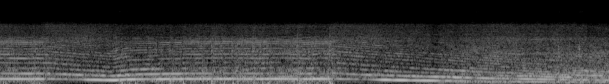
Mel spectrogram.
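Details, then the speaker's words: Two-stroke moped (2021 build, self-cast cylinder, 20 hp goal) run with fuel line shut to test if too rich: revs a bit better but rough, uneven note with stumbles near the top; misfiring badly at high rpm. "it reved maybe a bit better but it is misfiring badly"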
